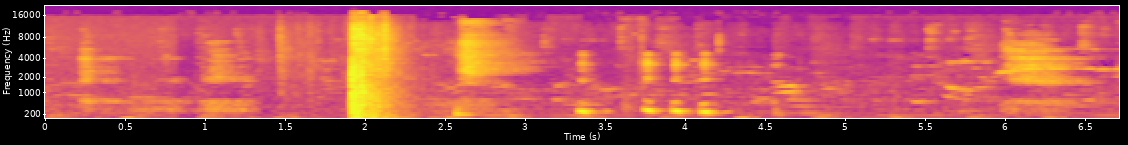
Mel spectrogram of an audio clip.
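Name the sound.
door being opened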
